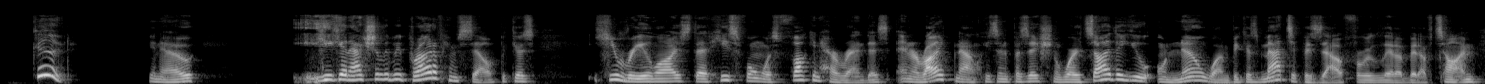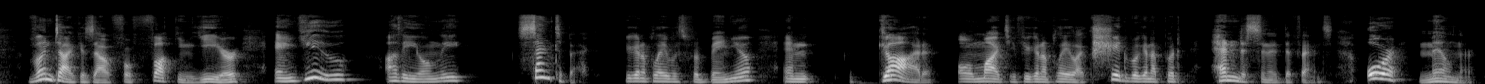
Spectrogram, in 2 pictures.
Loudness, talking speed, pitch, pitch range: -23 LUFS, 160 wpm, 135 Hz, 115-185 Hz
